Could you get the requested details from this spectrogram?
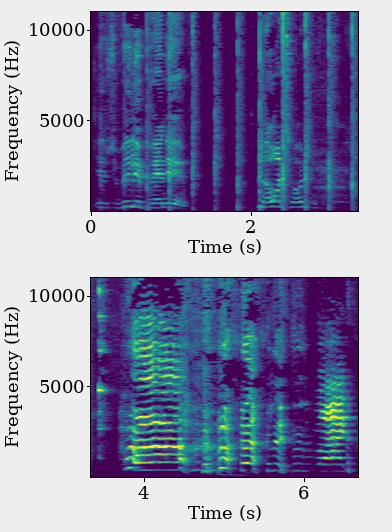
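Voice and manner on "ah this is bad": pained cry. Real, not acted. Pain from spicy chili.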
